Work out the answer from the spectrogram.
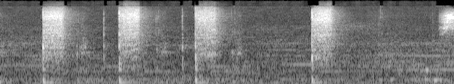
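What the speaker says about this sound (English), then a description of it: "The last thing I use on it is my e.l.f. Makeup Mist and Set." Short bursts of e.l.f. Makeup Mist and Set setting spray misted onto a face, four separate hissing sprays in an uneven rhythm, close and fairly loud with quiet gaps between.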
